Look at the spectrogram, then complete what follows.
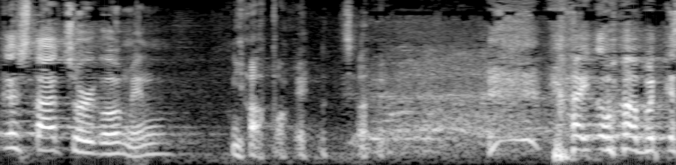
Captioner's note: chuckles; audience laughs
